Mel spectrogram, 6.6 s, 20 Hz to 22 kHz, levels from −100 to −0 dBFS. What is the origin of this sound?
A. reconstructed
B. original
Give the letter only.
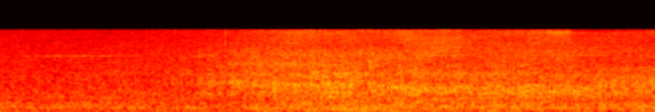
B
